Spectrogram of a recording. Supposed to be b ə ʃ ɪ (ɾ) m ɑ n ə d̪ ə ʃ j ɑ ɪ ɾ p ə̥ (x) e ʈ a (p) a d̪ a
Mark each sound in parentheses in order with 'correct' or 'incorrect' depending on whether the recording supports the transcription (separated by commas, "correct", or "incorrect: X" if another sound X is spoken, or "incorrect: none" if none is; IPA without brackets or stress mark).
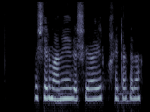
correct, correct, incorrect: k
